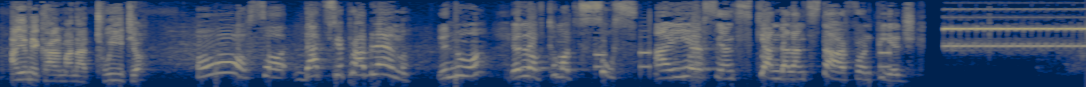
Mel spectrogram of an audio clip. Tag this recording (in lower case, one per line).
speech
